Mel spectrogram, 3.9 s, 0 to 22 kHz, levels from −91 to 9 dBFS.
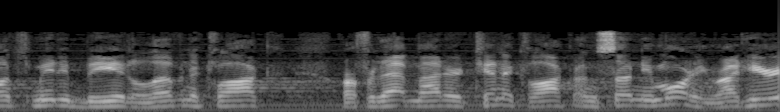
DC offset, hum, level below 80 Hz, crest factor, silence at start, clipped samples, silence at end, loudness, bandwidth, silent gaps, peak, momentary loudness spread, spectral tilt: under 0.1%; none; -62 dBFS; 20 dB; 0 s; under 0.1%; 0 s; -23 LUFS; 8 kHz; none; -4 dBFS; 8 LU; -1 dB/octave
